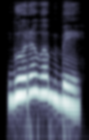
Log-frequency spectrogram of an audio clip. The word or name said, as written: ಗೊರವಬ್ಬೆ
